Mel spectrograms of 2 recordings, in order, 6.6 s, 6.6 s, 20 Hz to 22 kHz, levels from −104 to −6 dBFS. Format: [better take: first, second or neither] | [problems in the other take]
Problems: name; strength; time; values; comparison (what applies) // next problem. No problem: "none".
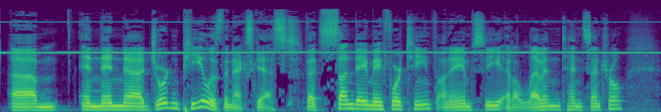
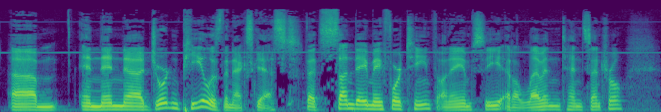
second | high-pitched whine; loud; throughout; 3 kHz, 8 dB below the speech; faint in the second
